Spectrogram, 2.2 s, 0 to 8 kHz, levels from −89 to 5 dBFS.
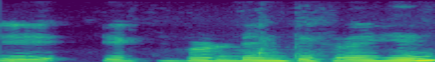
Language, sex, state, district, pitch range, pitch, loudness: Hindi, female, Chhattisgarh, Kabirdham, 200-205 Hz, 205 Hz, -17 LUFS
